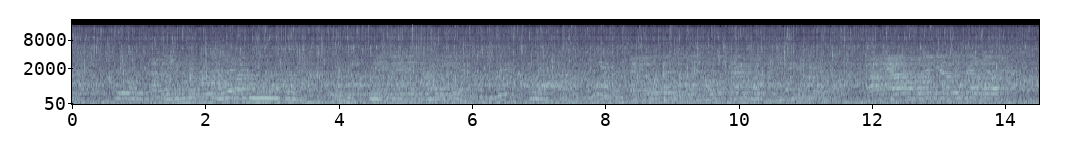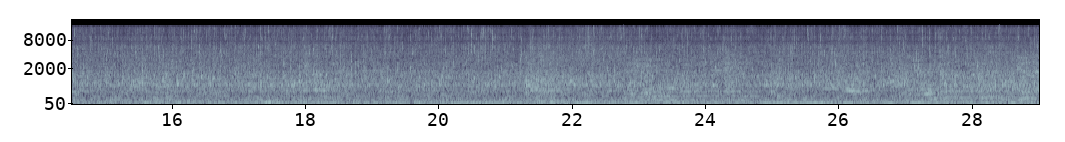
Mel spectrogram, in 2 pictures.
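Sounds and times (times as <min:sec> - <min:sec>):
pool water splashing: 0:00.0 - 0:29.0.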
